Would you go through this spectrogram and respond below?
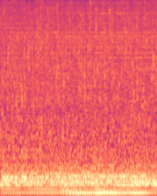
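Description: Steady pouring water at a Healing Water site in the fantasy strategy game Heroes of Might and Magic: Olden Era, a soft continuous stream with a low hum beneath, fairly faint and unbroken.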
